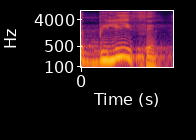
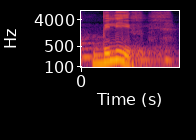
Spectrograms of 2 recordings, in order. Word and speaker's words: belief: BELIEFE तो BE से बी हो गया, L से हो गया ल, IE का उच्चारण बड़ी ई की मात्रा, और F से फ हो गया, लिखा गया बिलीफ। क्या लिखा है दोस्तों, बिलीफ।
